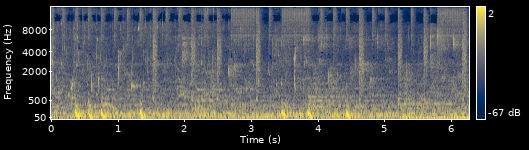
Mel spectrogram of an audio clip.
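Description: Music playing with water trickling and splashing from a small pool waterfall underneath it.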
